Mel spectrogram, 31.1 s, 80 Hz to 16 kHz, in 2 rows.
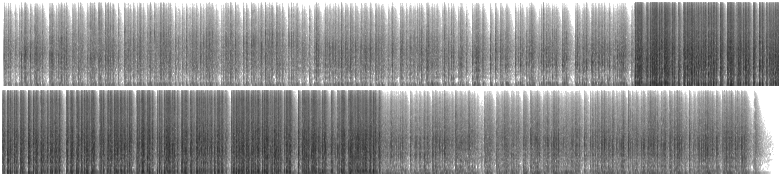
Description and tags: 190207 new year holiday firecracker close distant
Firecrack from distance to close perspective
Ambience, Firecrack, Firework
